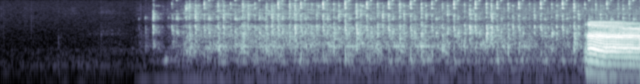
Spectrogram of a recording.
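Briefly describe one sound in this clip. A sewing machine runs with a steady whir.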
